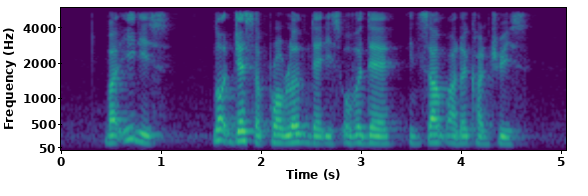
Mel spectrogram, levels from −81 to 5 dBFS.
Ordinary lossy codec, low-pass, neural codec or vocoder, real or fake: none; 5.4 kHz; none; real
